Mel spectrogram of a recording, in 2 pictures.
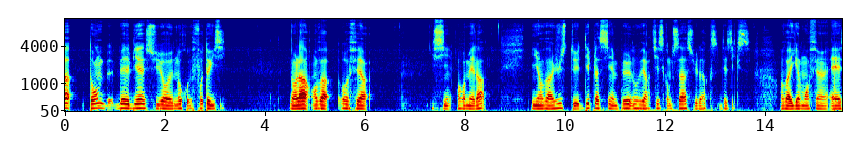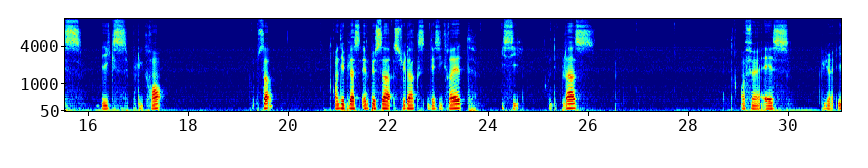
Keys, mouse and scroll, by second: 0.4-6.0 middle drag, 7.2 click, 8.8-9.6 middle drag, 9.6 right click, 10.2 Tab, 11.2 Tab, 11.9 a, 12.5 a, 13.0 click, 14.6-15.9 middle drag, 15.9 s, 21.1 a, 22.1 click, 27.6 click, 29.9 s.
